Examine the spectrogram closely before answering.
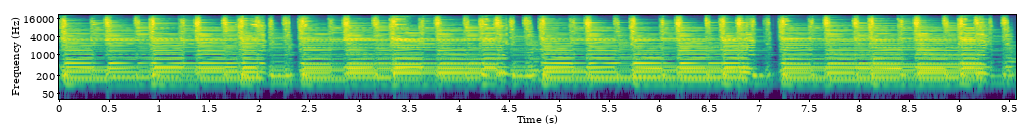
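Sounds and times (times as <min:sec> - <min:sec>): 
acoustic guitar chord progression Dm7 to G7 at 100 bpm: 0:00.0 - 0:09.5.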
